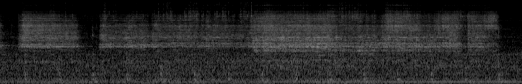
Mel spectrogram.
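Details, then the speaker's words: 1950s RCA record player stylus playing a record, tried at 45 rpm: steady hiss and crackle with a faint repeating tick as the stylus scrapes the groove; heavy tone-arm pressure on the head is suspected, spring adjustment unknown. "oh yeah I can hear that sound coming from that stylus let's try 45."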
